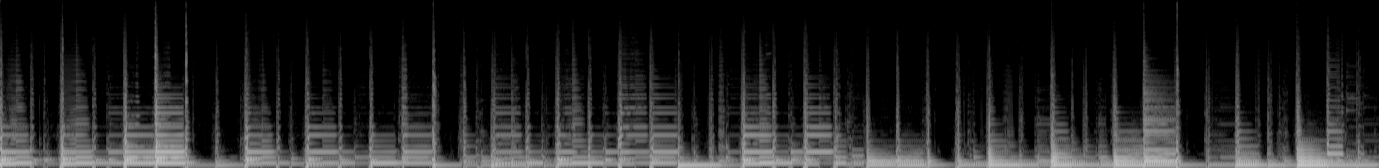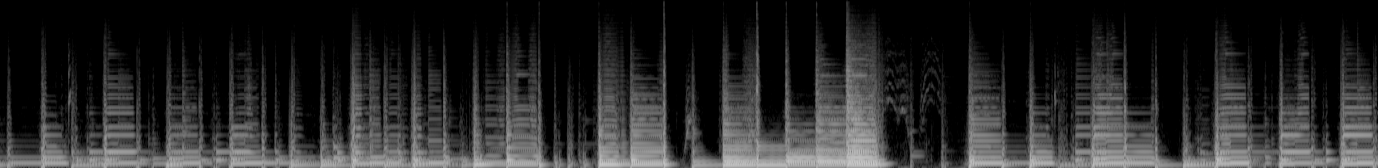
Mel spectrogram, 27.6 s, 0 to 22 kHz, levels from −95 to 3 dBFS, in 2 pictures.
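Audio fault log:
No fault is heard anywhere in this music clip. Nothing in it calls for an entry in this log.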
